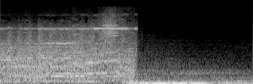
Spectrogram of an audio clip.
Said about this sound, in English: He hears the steam whistle of the express and the desperate screeching of brakes.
